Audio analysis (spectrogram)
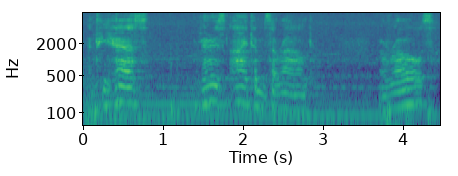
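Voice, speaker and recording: A man's voice: medium pitch, takes it slowly, noisy background. A man doing in-character let's play commentary on a video game, hesitant and thinking aloud. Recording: game music clearly behind voice. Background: video game soundtrack.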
